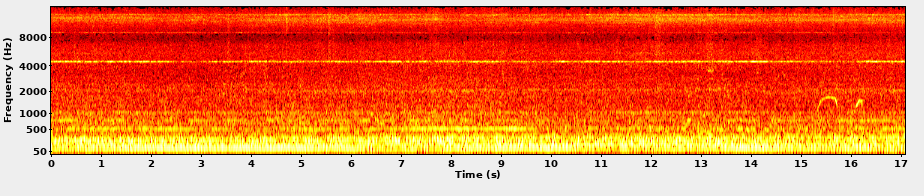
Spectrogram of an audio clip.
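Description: Diesel cog railway railcar running steadily uphill, heard from inside the passenger cabin: a constant low drone of engine and drive with a steady hum.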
